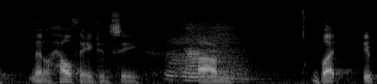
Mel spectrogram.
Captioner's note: someone blowing nose loudly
